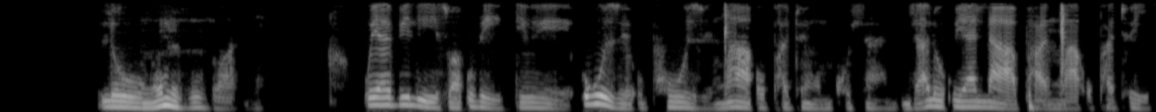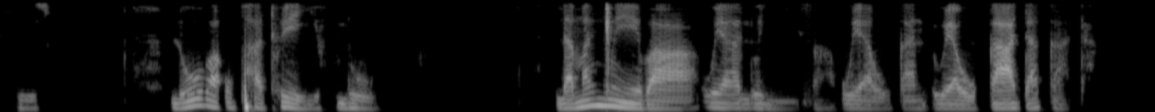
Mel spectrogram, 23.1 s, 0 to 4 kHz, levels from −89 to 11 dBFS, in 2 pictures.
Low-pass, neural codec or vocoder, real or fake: 3.6 kHz; none; real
